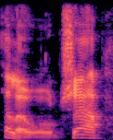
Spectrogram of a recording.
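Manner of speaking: a lightly put-on British accent, rising on hello; cheery British greeting in a light put-on accent; a touch of British toff saying hello. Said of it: "Yes, you're definitely British".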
